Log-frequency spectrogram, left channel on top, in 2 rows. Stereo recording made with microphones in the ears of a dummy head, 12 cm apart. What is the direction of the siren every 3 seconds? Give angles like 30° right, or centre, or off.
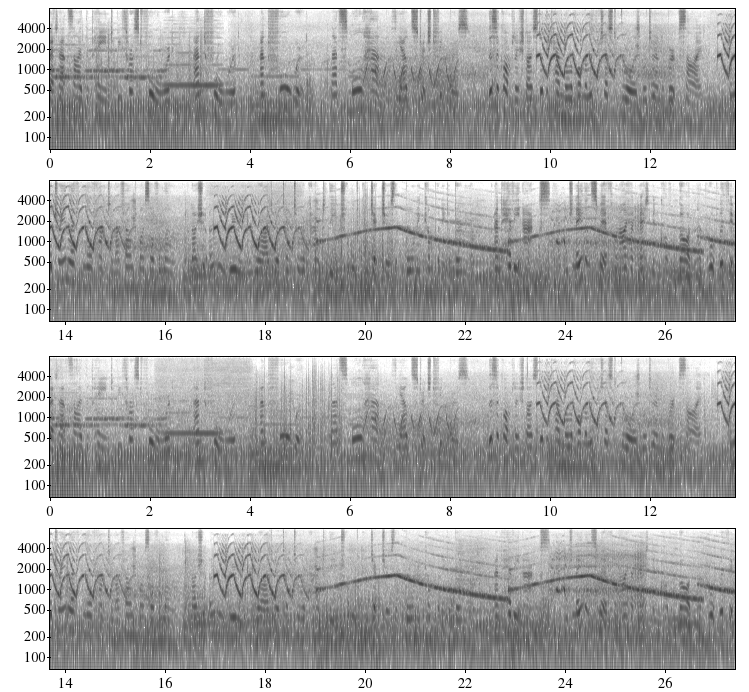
50° left, 50° left, 40° left, 30° left, 20° left, 10° left, 10° right, 30° right, 50° right.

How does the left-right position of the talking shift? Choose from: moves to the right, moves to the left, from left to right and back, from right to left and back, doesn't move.
doesn't move.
